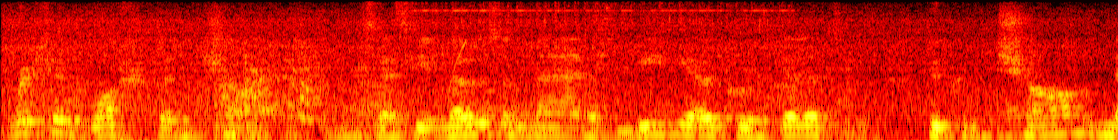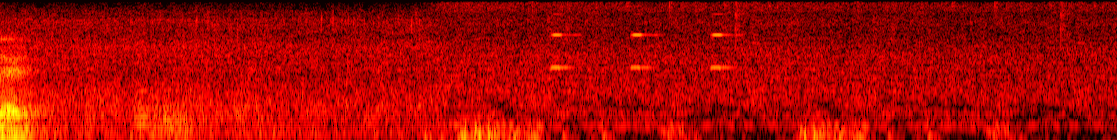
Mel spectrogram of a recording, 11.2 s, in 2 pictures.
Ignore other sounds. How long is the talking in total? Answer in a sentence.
The talking can be heard for 6 seconds in total.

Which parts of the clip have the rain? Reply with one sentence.
The rain can be heard from 0.0 to 11.1 s.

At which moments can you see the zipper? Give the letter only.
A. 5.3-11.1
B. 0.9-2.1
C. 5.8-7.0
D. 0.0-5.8
B.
